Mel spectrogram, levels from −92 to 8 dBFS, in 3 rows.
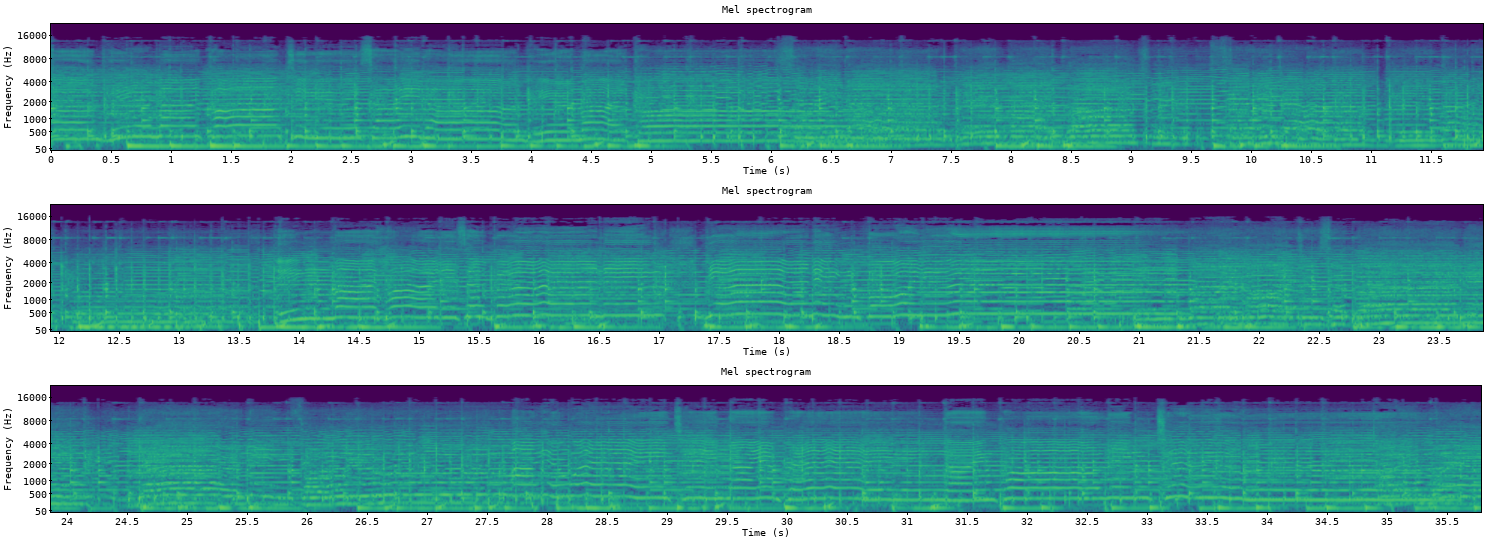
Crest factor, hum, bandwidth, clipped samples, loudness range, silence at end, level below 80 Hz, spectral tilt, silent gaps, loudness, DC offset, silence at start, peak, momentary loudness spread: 16 dB; none; 16 kHz; under 0.1%; 3 LU; 0 s; -46 dBFS; -3.5 dB/octave; none; -16 LUFS; under 0.1%; 0 s; 0 dBFS; 4 LU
